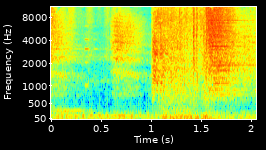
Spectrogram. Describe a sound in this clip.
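A gun fires with a sharp crack.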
